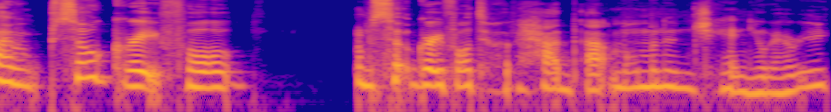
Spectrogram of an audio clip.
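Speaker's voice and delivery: welling up with tears. Recalling ten precious minutes with her mom, welling up with tears. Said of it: "I'm welling up with tears now".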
